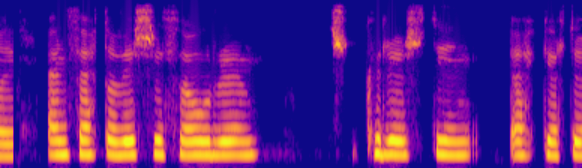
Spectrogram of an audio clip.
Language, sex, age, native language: Icelandic, male, 11, Icelandic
